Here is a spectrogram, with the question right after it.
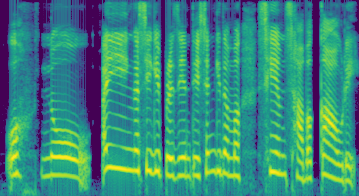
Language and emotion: Manipuri, fearful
